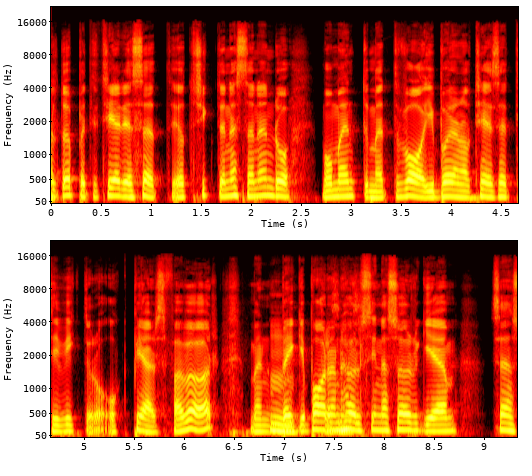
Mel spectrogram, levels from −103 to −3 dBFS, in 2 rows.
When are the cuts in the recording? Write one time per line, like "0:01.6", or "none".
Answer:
none

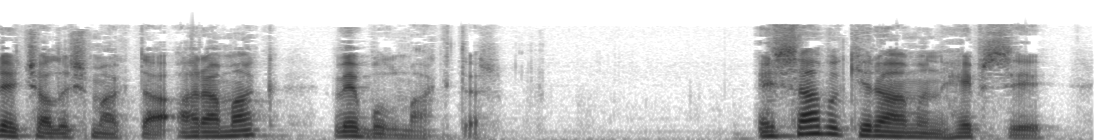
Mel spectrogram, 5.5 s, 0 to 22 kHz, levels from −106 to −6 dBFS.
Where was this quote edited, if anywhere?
none

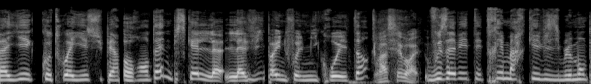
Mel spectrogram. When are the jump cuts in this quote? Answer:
0:01.2
0:01.9
0:02.2
0:02.6

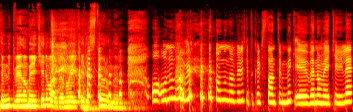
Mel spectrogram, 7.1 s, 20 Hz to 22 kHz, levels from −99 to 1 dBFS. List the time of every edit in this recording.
0:04.9

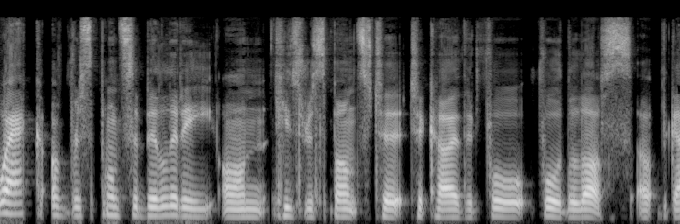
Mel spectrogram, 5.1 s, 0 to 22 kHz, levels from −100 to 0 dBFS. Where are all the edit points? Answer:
none

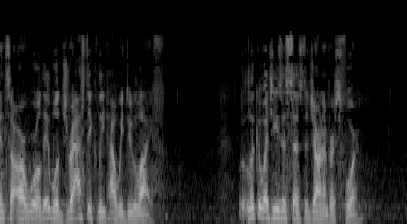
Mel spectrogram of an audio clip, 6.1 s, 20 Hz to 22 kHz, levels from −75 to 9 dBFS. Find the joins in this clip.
0:01.6

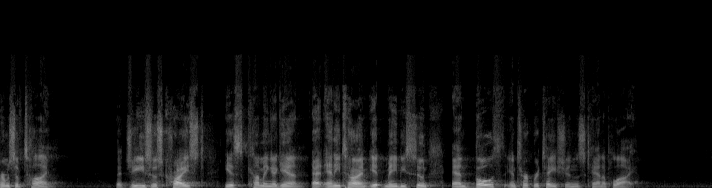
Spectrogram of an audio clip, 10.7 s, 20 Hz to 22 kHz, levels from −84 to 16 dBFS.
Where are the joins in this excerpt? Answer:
0:04.6

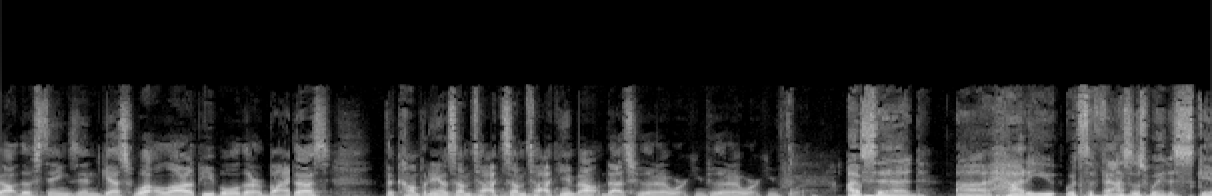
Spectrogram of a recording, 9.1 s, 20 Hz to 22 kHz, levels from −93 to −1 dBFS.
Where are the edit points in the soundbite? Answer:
0:01.5
0:02.2
0:03.8
0:05.3
0:06.5
0:07.1

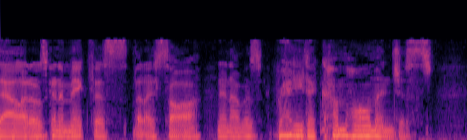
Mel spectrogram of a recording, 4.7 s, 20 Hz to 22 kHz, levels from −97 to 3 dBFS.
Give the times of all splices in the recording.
0:01.3
0:02.2
0:02.7

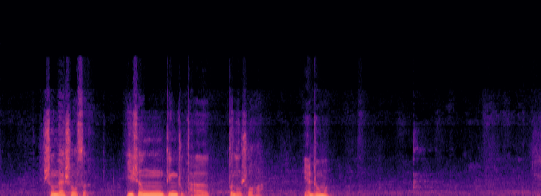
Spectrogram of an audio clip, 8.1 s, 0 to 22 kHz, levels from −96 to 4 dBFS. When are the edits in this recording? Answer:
none

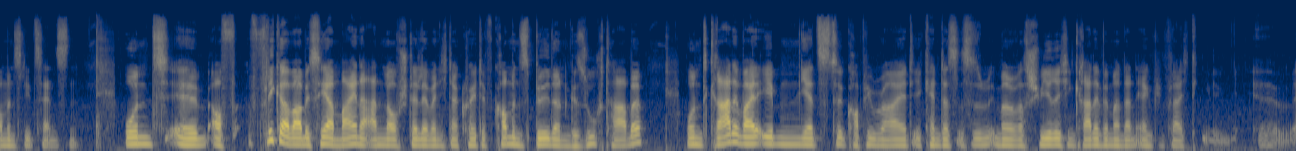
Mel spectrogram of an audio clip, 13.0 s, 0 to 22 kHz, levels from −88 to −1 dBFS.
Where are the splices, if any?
0:01.1
0:06.8

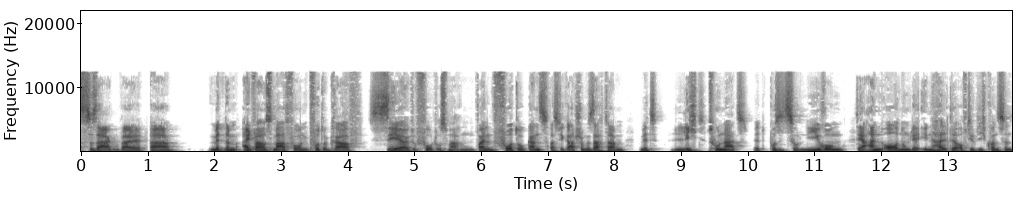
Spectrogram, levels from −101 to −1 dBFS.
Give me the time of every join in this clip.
0:01.0
0:03.4
0:05.0
0:07.0
0:08.3
0:09.4
0:11.6

